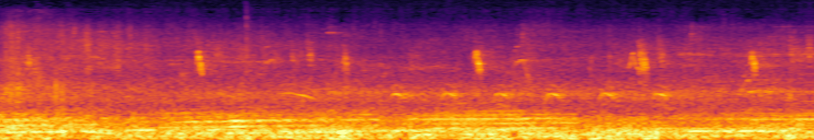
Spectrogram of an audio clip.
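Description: Small birds chirping in the background, with one bird repeating a short call about twice a second in the middle, over a steady low rumble.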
